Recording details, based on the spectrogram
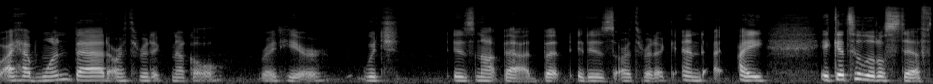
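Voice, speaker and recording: Unhurried, low-pitched American woman teaching crafts. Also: creaky, a little mellow. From Northern California, United States. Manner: candid, conversational, thinking aloud while working with her hands. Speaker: embroidery teacher, livestream host. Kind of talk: informal live craft demonstration, chatting with viewers.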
